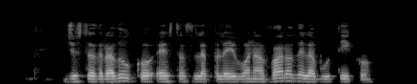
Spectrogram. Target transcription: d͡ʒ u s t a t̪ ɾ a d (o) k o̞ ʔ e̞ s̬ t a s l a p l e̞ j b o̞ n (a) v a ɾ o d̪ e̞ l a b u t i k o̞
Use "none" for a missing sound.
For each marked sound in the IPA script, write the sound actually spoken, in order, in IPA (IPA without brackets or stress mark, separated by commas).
u, a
